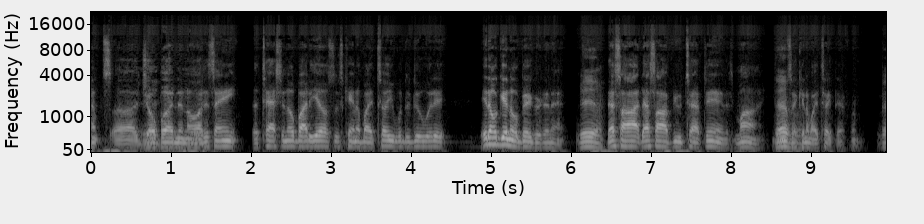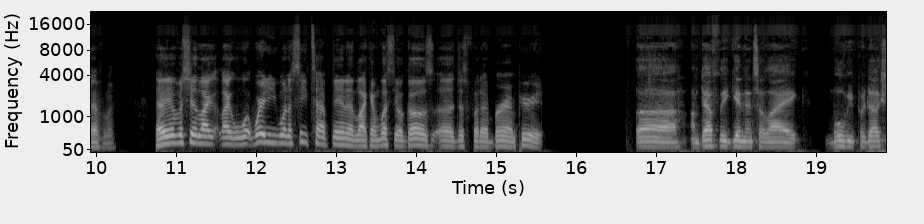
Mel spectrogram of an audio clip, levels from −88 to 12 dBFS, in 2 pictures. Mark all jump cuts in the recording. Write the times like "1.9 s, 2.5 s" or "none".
1.4 s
